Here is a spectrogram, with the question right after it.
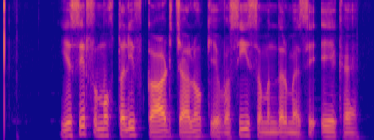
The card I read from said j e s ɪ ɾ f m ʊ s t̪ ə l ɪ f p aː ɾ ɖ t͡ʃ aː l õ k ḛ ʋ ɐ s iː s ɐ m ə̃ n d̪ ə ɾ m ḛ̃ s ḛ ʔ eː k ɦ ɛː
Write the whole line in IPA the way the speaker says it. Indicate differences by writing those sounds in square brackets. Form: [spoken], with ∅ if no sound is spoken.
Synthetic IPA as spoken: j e s ɪ ɾ f m ʊ [x] t̪ ə l ɪ f [k] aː ɾ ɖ t͡ʃ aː l õ k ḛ ʋ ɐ s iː s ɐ m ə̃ n d̪ ə ɾ m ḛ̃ s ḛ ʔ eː k ɦ ɛː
